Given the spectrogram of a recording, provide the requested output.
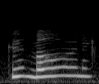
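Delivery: sung-out high good morning; high silly greeting. Acted. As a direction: greet in a high, loud cartoon voice. Repeated greeting, second take changed.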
